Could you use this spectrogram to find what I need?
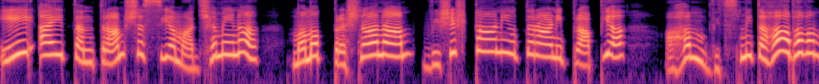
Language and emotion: Sanskrit, surprised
